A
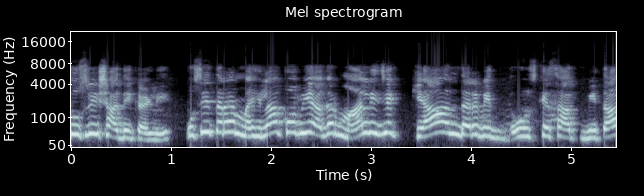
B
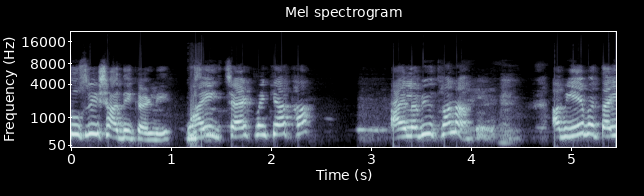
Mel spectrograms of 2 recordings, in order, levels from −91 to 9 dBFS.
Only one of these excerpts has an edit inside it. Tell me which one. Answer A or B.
B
